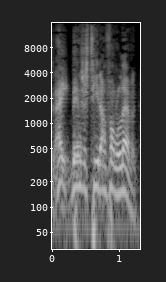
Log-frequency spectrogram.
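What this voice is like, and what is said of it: Imitates another person's voice. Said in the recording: “doing his voice to text like that, but that's how it sounds when you text ... Siri adopts his accent”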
